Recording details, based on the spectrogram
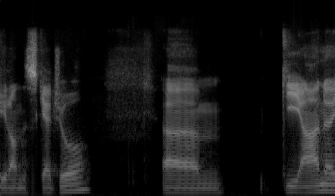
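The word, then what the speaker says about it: jnana: um Gana yoga which is spelled like J N A N A.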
